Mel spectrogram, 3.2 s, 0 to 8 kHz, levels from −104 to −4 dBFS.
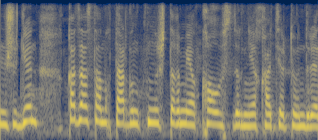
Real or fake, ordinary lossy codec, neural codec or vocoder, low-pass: fake; none; vocoder, 44.1 kHz, 128 mel bands every 512 samples, BigVGAN v2; 7.2 kHz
